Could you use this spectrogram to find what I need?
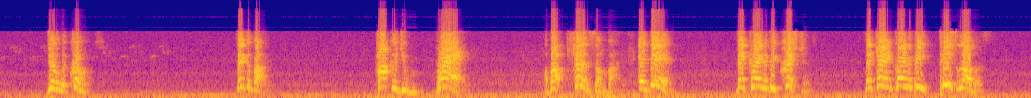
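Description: A man sings loudly and with passion in short bursts, close to a microphone.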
